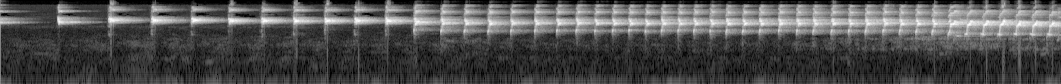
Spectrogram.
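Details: Lovebird giving ngekek chatter, used as a lure to provoke other lovebirds: high chirps repeated about four times a second that speed up into a continuous ringing trill, with faint low knocks.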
